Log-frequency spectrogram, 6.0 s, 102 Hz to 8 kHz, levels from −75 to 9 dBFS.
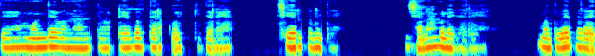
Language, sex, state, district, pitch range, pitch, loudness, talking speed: Kannada, female, Karnataka, Belgaum, 200-210 Hz, 205 Hz, -16 LUFS, 120 wpm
